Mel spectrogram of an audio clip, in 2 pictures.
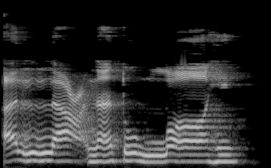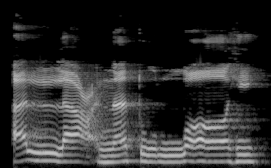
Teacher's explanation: নুন সাকিনের পর লাম এসেছে, সেজন্য এখানে ইদগাম তো হবে, ইদগাম মানে মিলিয়ে পড়া। দেখেন আমি এখানে নুন পড়ি নাই, এটা মিলে গেল কার সাথে, লামের সাথে, তো মিলিয়ে পড়তে হবে আর এখানে গুণনা হবে না।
